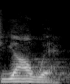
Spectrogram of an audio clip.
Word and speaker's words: Yahweh: In the Hebrew, it's Yahweh, okay? Yahweh has 2 syllables, but Jehovah has 3, Jehovah, right?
